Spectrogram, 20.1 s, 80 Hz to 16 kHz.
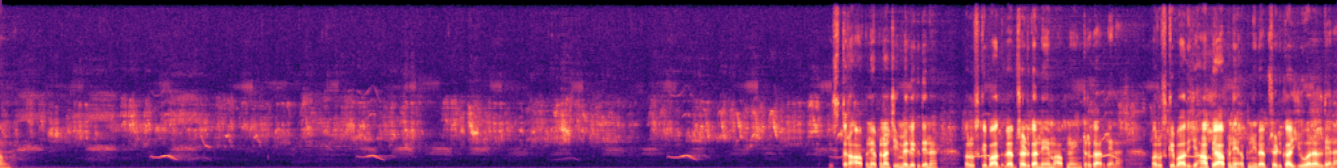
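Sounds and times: faint bird calls: 0.0s - 20.0s
low steady hum: 0.0s - 20.0s
whistled call rising and falling: 2.2s - 3.2s.

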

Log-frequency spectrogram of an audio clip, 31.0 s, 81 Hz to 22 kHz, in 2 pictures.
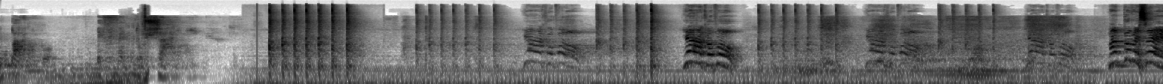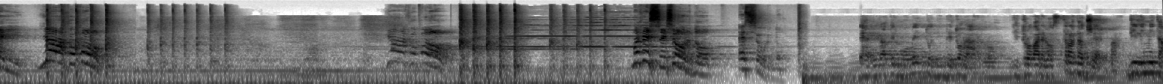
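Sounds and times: steady low hum: 2.8s - 24.4s
fist knocking on door: 3.4s - 7.0s, 7.9s - 13.4s, 16.0s - 18.7s, 21.6s - 23.8s.

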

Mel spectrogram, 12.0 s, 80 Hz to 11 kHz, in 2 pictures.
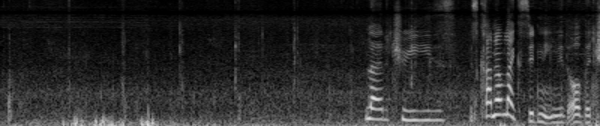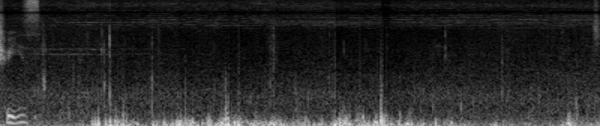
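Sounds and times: light footsteps on pavement: 0.0s - 12.0s
wind buffeting microphone: 0.0s - 12.0s.

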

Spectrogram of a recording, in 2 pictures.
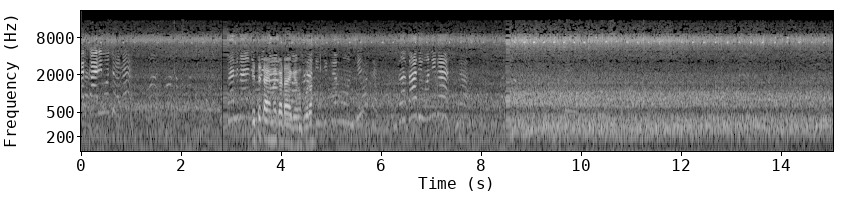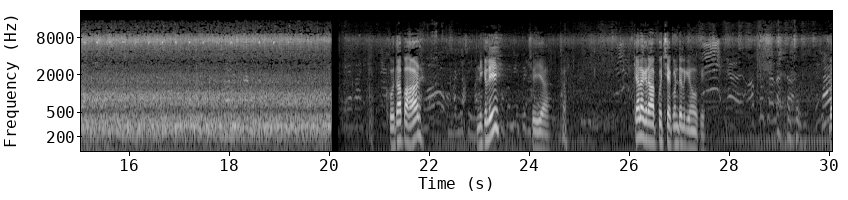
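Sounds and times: thresher mechanical din: 0.0s - 20.0s
tractor engine hum: 0.0s - 20.1s, 26.9s - 30.0s.

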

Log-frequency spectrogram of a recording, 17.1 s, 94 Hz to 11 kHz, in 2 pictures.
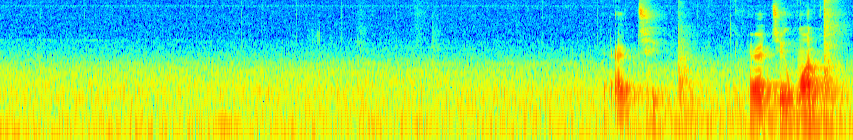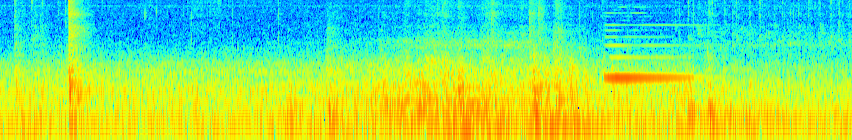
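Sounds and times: elevator rumbling: 2.5s - 17.0s
elevator chime: 14.5s - 16.2s
elevator button click: 14.6s - 15.8s.

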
